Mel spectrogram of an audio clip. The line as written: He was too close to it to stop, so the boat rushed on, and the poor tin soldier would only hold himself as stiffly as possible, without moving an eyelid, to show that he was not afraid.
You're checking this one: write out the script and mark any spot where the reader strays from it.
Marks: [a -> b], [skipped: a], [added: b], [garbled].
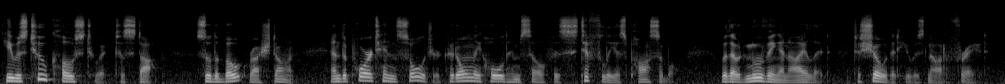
He was too close to it to stop, so the boat rushed on, and the poor tin soldier [would -> could] only hold himself as stiffly as possible, without moving an eyelid, to show that he was not afraid.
